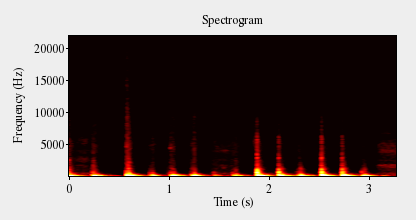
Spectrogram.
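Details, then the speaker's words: 1998 Nissan Elgrand E50, 3.3 L V6 petrol, about 10,500 miles in a year of ownership: about a dozen hollow clunks, one to two a second, as the door is rocked; something loose inside the door rattles, worse over potholes. "Something in the door gets loose. So, when you hit a pothole or something, it jars the door and it go It's like this really annoying rattle."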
